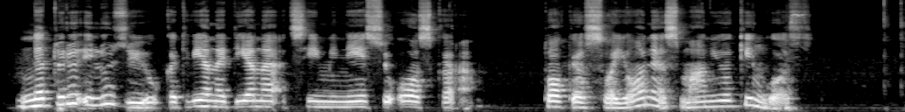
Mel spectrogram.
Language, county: Lithuanian, Panevėžys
